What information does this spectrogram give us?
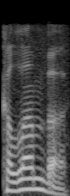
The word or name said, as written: Columba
